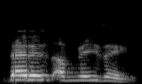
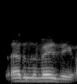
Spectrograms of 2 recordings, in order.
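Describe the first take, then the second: First: High, slow, drawn-out amazement; amazed. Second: Said in the usual way. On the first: Real, not acted. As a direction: let the wonder stretch out.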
